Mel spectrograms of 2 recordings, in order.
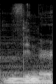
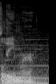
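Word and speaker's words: lemure: I'm just going to pronounce it as lemur.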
